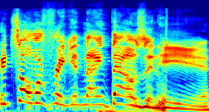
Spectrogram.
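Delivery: wild, very high, swooping cartoon character voice. Speaker describes what is coming next; Carl voice. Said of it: "I can never do a good Carl voice".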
